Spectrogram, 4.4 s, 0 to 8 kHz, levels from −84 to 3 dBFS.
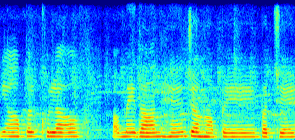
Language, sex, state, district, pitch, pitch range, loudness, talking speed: Hindi, female, Chhattisgarh, Bilaspur, 225 Hz, 215-230 Hz, -16 LUFS, 135 wpm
